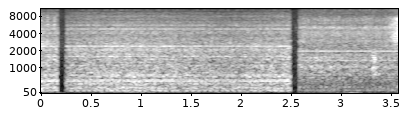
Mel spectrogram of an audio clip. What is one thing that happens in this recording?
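A combine harvester engine drones.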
